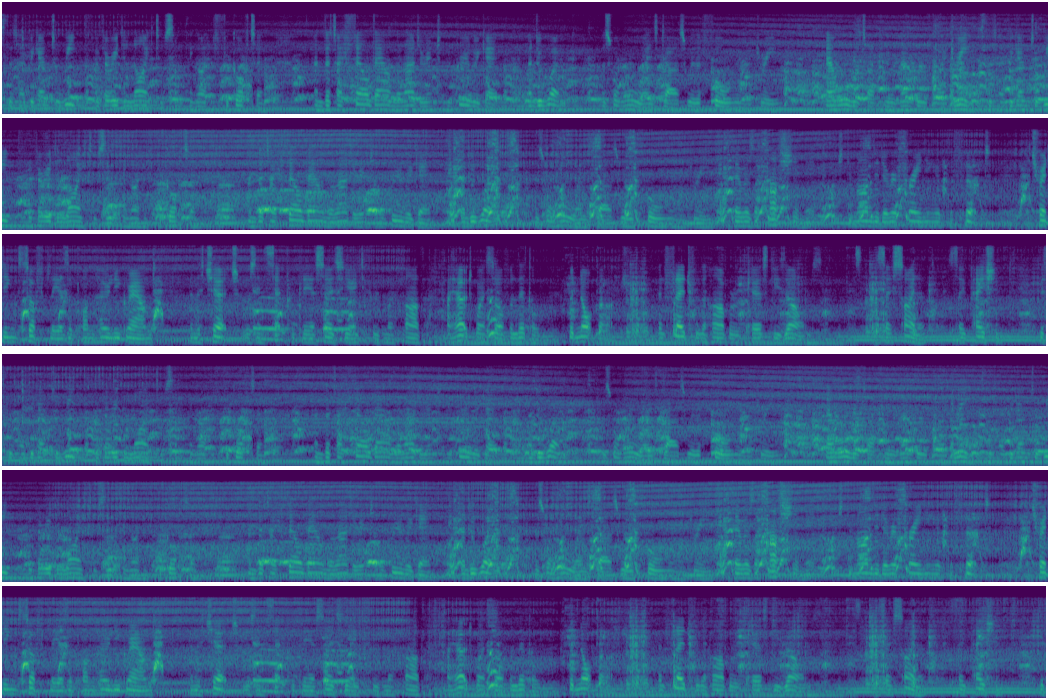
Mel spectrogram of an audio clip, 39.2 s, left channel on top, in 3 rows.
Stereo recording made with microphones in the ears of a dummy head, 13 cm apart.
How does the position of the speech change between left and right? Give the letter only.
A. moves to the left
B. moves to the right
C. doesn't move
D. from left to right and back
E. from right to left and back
D.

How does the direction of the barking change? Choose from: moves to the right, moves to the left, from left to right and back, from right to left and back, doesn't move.
from right to left and back.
